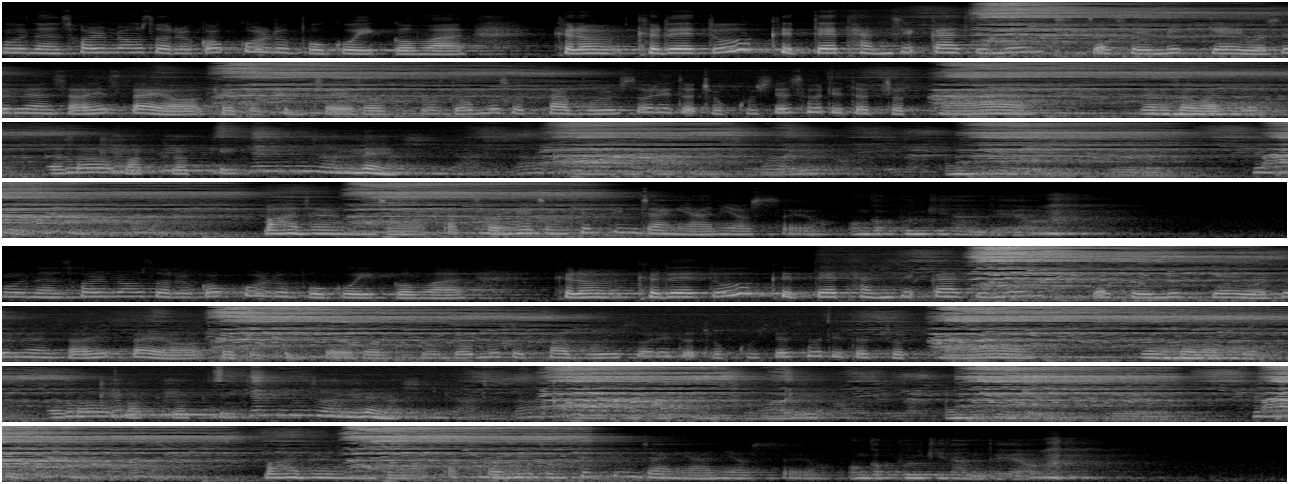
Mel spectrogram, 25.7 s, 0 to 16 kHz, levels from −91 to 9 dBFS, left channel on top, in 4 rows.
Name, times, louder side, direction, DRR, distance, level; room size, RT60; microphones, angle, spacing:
voice 1, 0.0-11.8 12.1-12.7 13.1-14.1 14.6-14.9 20.6-23.5, left 3 dB, 70° left, 13 dB, 1.1 m, -34 dB
sound 1, 4.8-6.4 7.5-9.3 10.8-13.2 13.9-14.2 15.2-16.8 17.1-22.3, right 7 dB, 90° right, 2.5 m, -28 dB
voice 2, 12.2-12.9 13.2-18.1 18.4-18.7 19.1-20.1 21.6-22.6 23.5-24.6, equal, 30° right, 2 dB, 2.5 m, -40 dB
26.5 x 11.5 x 8.7 m, 1.2 s
head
